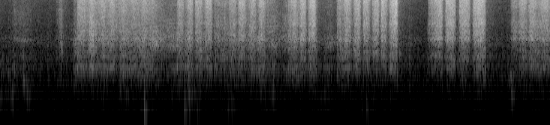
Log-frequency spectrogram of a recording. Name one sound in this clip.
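A hand rubs across rough handmade paper.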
